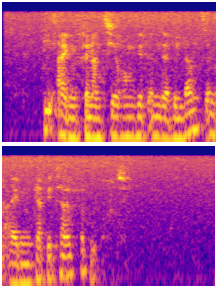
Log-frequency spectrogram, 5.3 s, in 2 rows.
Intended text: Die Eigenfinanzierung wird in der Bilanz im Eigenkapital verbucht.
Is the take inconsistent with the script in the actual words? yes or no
no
